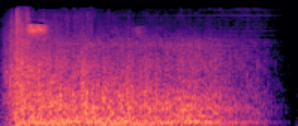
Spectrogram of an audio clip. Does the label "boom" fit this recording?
Yes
